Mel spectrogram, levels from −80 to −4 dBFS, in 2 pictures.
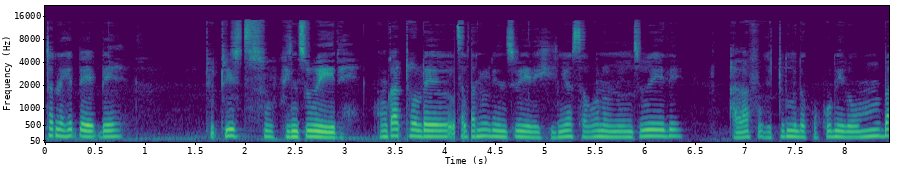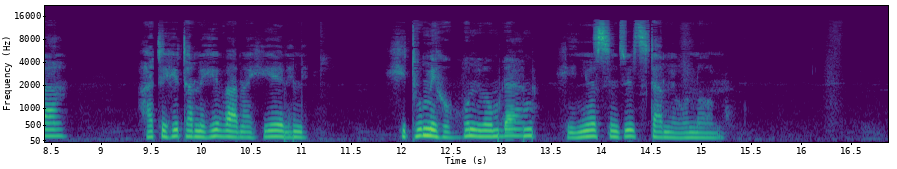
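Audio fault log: Throughout: Vorbis compression, likely. Nothing survives above 14.2 kHz, and the treble left below that has turned hissy and grainy, with softened consonant attacks. The damage is plainly audible and fits a low bitrate, somewhere around 35 kbps.
4.10–4.27 s, 10.84–11.01 s, 12.97–13.31 s: chunks out of order. Blocks of roughly 85 ms of speech play late, after audio that should have followed them. The first two sound like a single chunk displaced. The third is longer and sounds like several. Each one gives a brief jumbled moment.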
